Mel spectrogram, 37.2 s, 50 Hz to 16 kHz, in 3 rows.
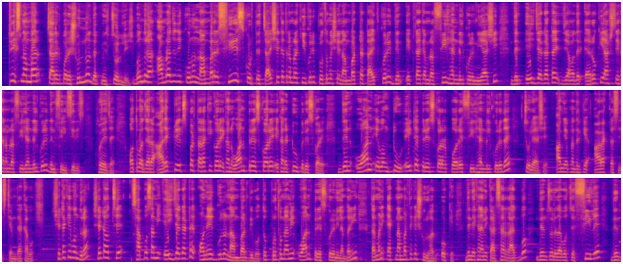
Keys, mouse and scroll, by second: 3.1 click, 5.9 click, 6.7 click, 7.9-9.5 drag, 12.2 click, 13.4 click, 14.4 click, 15.2 click, 17.5 Down, 19.4 click, 21.1-22.2 drag, 24.4 click, 27.2 click, 28.4 click, 29.5 click, 30.3 click, 31.1 click, 31.7 click, 36.3 click.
